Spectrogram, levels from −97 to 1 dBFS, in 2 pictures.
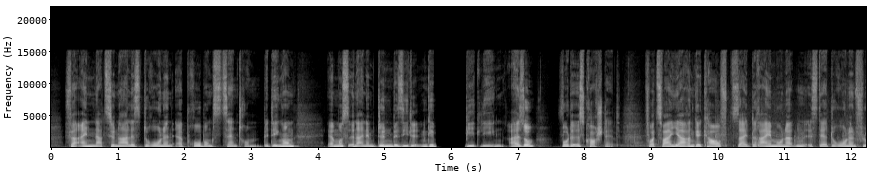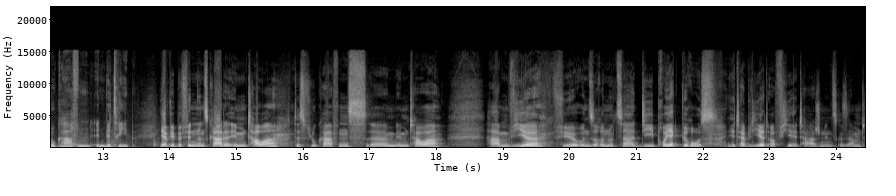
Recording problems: audio cutting out; at 6 s

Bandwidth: 15 kHz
